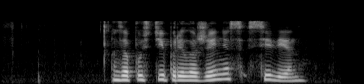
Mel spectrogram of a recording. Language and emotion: Russian, neutral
